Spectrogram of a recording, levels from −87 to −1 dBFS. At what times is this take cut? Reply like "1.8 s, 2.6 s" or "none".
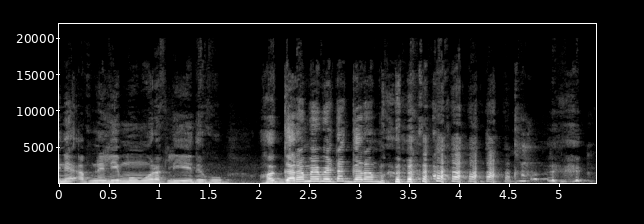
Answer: none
